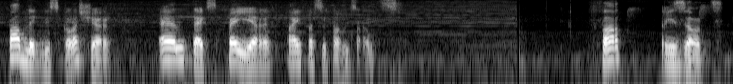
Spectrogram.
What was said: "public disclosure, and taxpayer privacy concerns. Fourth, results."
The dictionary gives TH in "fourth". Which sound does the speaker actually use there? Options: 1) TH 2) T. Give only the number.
2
